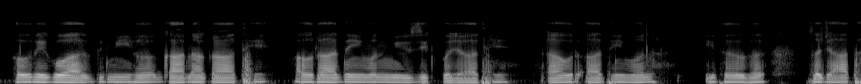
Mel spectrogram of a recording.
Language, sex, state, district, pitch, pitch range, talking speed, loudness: Hindi, male, Chhattisgarh, Sarguja, 110 Hz, 105-110 Hz, 130 wpm, -27 LUFS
